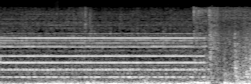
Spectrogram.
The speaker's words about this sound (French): Celui des portes de métro qui se ferment, et pour cause, il n'y en aura pas ou très peu demain.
